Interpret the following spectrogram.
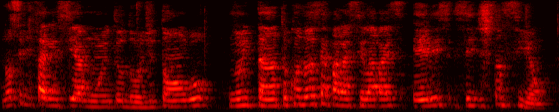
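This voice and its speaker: A man teaching a recorded grammar lesson speaks with a Brazilian Portuguese accent, patiently and often pausing to check on his students. He talks a little fast in a high-pitched, dark-toned voice, captured from a distance in an echoey room.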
